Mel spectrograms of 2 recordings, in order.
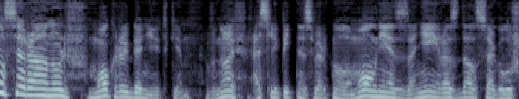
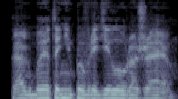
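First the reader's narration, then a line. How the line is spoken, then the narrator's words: Priest speaking gloomily. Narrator (Russian): мрачно сказал священник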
